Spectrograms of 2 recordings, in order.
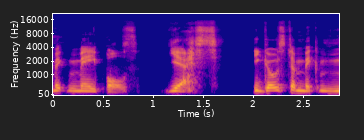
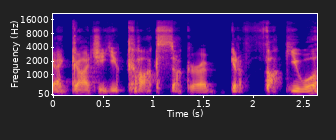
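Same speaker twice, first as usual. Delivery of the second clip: put-on exaggerated menacing voice with lower pitch; 3 semitones lower than usual. Retelling how the police chief catches him, imitating an over-the-top threat. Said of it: "in his typical over-the-top fashion".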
